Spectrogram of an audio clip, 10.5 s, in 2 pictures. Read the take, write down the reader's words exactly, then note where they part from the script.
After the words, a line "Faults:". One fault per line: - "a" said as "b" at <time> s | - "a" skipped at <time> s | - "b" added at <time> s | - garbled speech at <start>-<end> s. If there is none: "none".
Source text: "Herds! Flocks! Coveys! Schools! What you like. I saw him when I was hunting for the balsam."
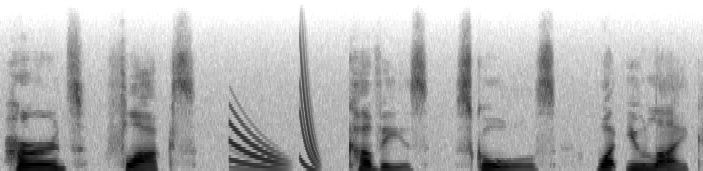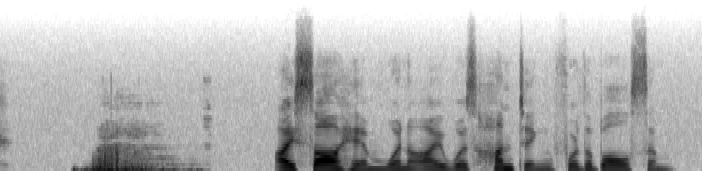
"Herds! Flocks! Coveys! Schools! What you like. I saw him when I was hunting for the balsam."
Faults:
none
